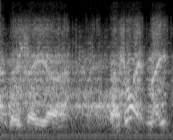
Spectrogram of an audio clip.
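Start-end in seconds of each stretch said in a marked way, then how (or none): 1.4-2.1 a light Aussie twang on mate; high, light Australian imitation; Australian accent. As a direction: say it like an Australian bloke. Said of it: "they just say things like mate".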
